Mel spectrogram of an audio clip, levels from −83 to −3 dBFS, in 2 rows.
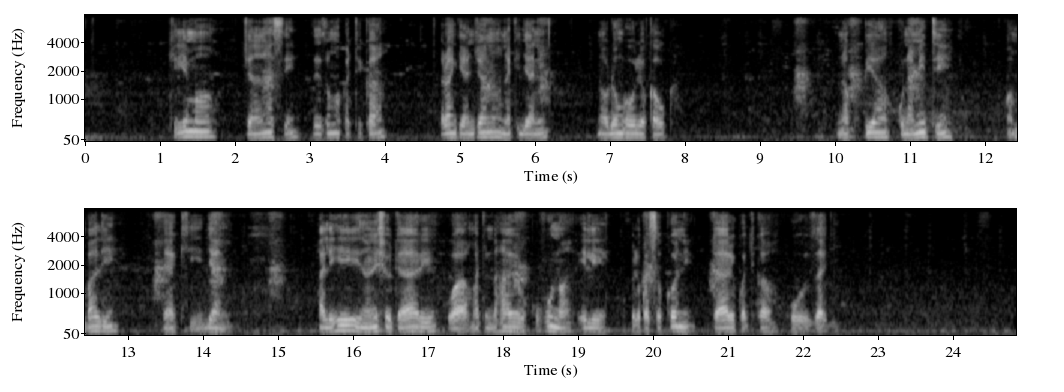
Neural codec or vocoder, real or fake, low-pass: none; real; 7.2 kHz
